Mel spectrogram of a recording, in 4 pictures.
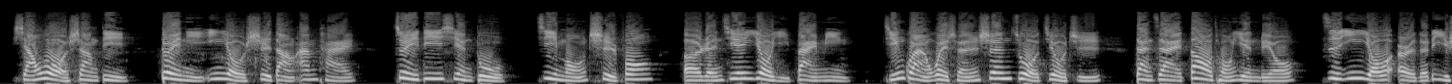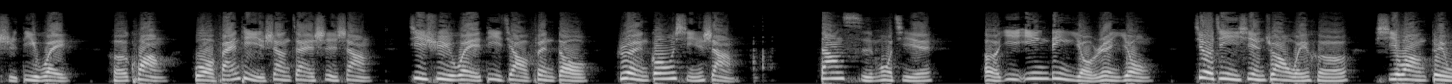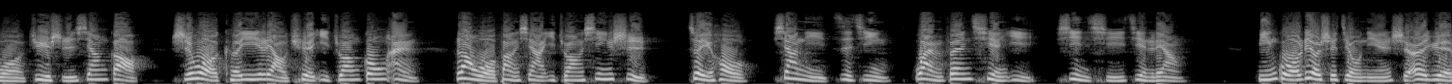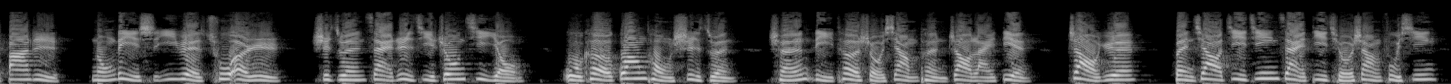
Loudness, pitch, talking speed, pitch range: -17 LUFS, 205 Hz, 185 characters per minute, 175-235 Hz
